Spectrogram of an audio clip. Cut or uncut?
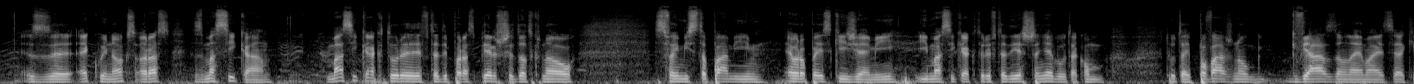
uncut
